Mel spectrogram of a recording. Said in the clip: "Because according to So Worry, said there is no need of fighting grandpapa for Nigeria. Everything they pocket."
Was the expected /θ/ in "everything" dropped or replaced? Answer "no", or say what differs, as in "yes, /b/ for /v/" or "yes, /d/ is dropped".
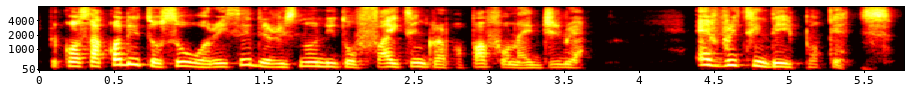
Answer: yes, /t/ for /θ/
